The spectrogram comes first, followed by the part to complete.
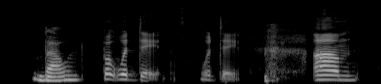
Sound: chuckles

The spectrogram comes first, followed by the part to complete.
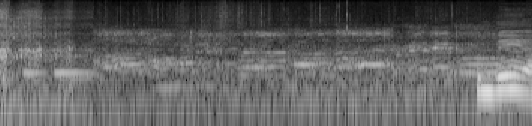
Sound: calling

